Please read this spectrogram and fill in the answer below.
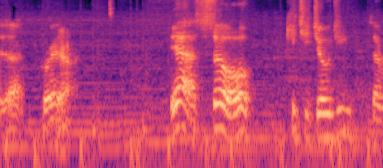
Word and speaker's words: Kichijoji: look forward to that great yeah yeah so kichijoji is that right yeah yeah good pronunciation i've been practicing all day so is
